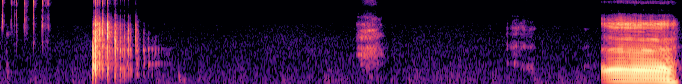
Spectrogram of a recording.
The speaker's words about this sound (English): All right. Come on. Come on, dice. Don't let me down.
